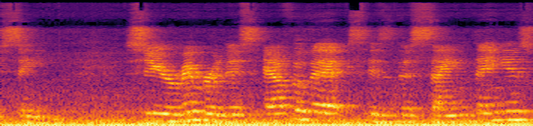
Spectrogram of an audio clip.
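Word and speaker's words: f(x): X we read this f of x and I expect you to know that that is how you say that so don't say FX you would say F ofx everybody okay there so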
